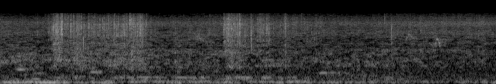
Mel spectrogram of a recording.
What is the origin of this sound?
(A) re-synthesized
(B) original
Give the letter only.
B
